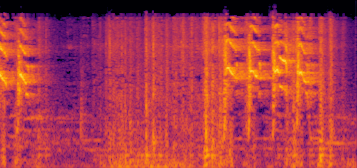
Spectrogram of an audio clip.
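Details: Pet parrot talking: bursts of harsh, high, stacked chattering syllables repeated in quick runs, with gaps and some rustling between.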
